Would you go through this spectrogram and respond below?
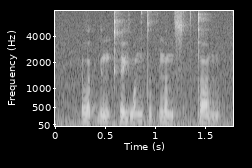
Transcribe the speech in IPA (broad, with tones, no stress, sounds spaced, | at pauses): l ɐ˨˥ k̚ l ɪ˨˥ ŋ kʰ e˨ j w ɐ˨ ŋ t̪ ʊ˨˥ k̚ n̪ ɐ˨˩ n s ʊ˥ k̚ t̪ ɐ˨˩ n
